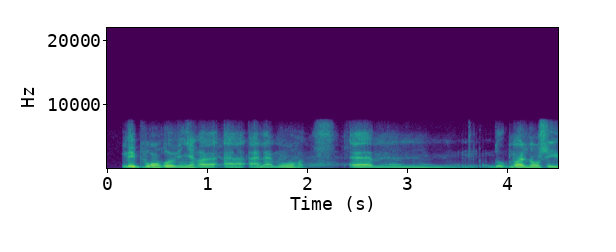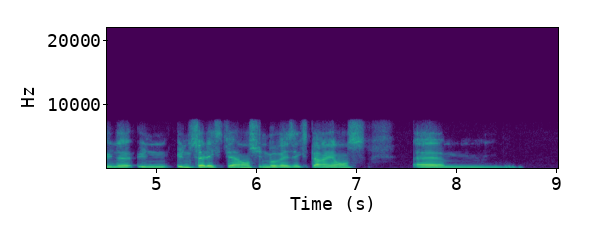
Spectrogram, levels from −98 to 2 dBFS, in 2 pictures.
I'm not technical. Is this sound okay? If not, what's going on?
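No, there are two problems. The whole clip went through the AMR wideband (HD Voice) codec, the format phone networks use for clearer calls, but here it ran at one of its lowest settings. That squeezes the speech hard, so it sounds rough and raspy throughout.

From 0.59 to 4.5 s there's also a feedback echo between two devices: two phones or laptops in the same room on one call, each picking up the other's speaker. Every bit of speech comes back faintly about a third of a second later, thinner and more ringing.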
